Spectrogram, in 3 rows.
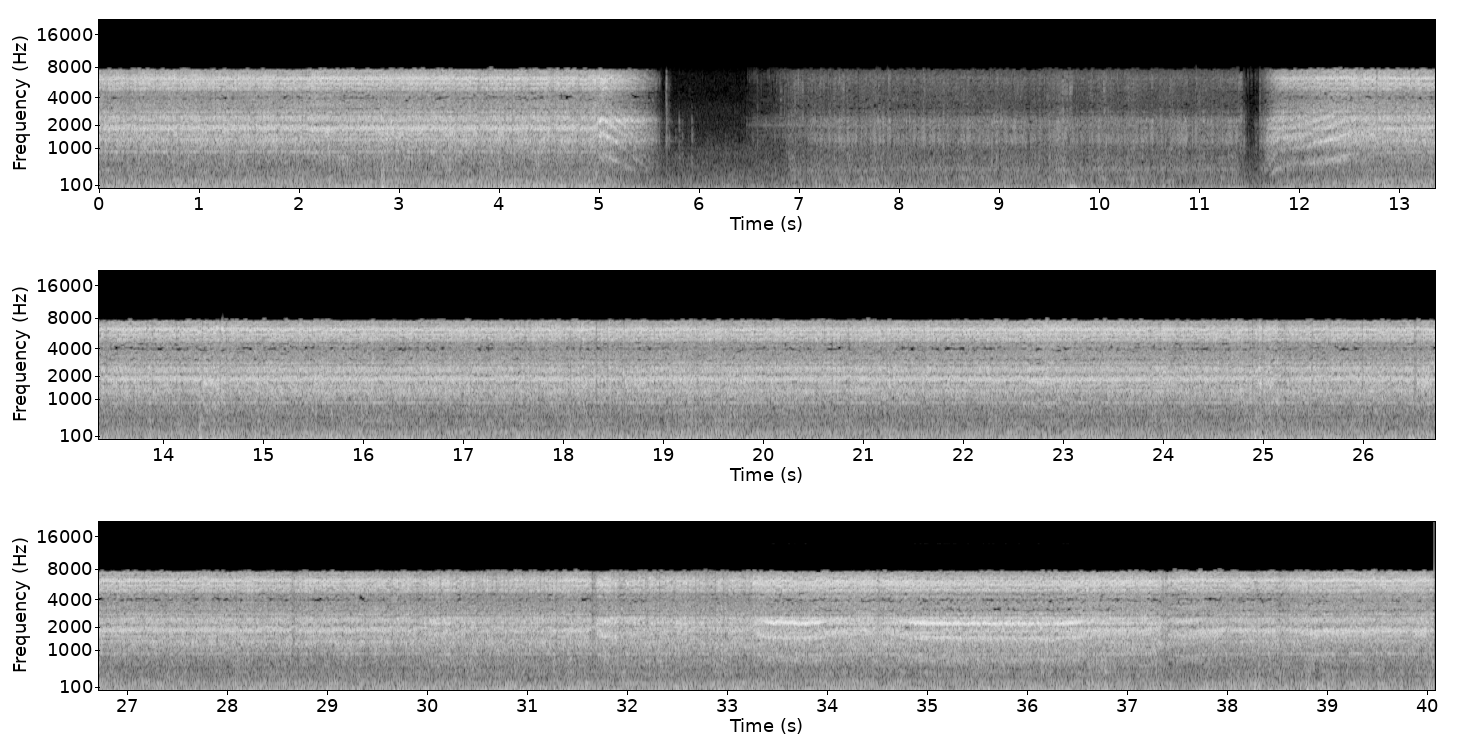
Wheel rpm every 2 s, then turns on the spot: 230, 230, 180, 10, 20, 20, 150, 230, 230, 230, 230, 230, 230, 230, 230, 230, 230, 220, 220, 230.
8-12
